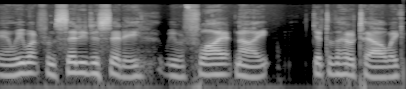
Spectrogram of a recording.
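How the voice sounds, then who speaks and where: A man with an ordinary speaking voice and an American accent talks at a fairly quick pace. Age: 50s. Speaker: lighting technician. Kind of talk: casual chat.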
